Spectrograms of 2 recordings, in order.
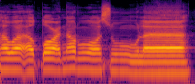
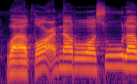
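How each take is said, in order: First: The final vowel is held long. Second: The final vowel is cut short. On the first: The reciter stops after this word. "Kalau mau berhenti" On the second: The reciter joins it to the next word. "Kalau mau lanjut, ... tidak dibaca panjang"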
